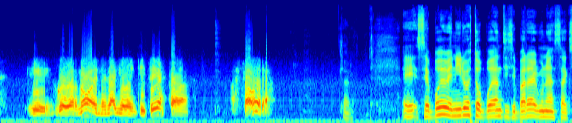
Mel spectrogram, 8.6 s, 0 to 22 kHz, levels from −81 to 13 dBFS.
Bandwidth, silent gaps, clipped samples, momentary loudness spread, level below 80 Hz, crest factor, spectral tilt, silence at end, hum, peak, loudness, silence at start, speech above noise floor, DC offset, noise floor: 18 kHz; none; under 0.1%; 10 LU; -42 dBFS; 12 dB; -5.5 dB/octave; 0 s; none; 0 dBFS; -11 LUFS; 0.4 s; 34 dB; under 0.1%; -45 dBFS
